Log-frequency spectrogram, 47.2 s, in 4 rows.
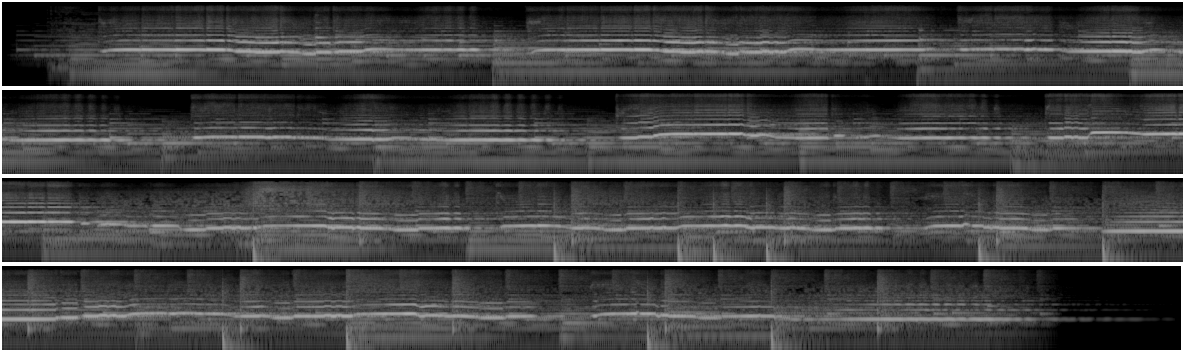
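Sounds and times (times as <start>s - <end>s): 
flute: 0.2s - 46.7s.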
